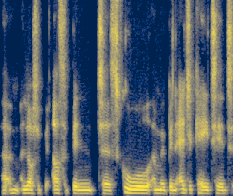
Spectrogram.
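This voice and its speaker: A woman with an English accent speaks in a very deep, low voice on a very clean recording with a silent background. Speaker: life coach and healer. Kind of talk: casual talk to camera. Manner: warm, friendly.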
